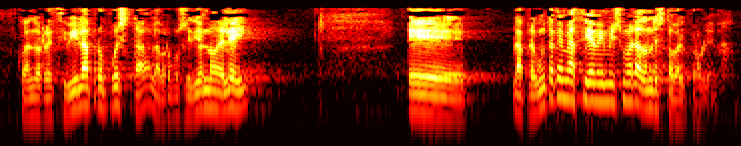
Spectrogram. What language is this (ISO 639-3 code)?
spa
